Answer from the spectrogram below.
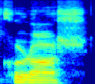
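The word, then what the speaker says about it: Kourosh: pronounced kurosh or something yeah so it is pronounced kurosh and it is I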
